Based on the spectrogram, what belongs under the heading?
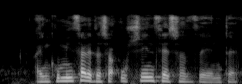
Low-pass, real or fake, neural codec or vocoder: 10.8 kHz; fake; codec, 24 kHz, 3.1 kbps, DualCodec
